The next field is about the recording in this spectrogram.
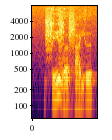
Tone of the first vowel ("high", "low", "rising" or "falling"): rising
